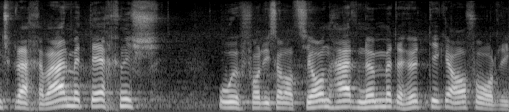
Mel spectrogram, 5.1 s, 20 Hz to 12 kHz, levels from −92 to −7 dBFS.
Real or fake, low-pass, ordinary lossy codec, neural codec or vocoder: real; none; none; none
